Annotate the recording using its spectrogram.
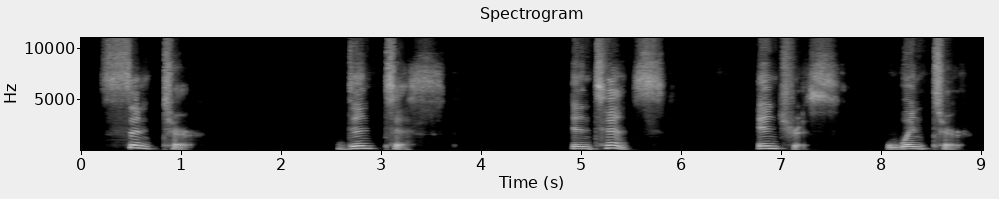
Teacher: when we say this T, there's a flow of air that comes out. It's aspirated, which means a little bit of air comes out. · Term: popped T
